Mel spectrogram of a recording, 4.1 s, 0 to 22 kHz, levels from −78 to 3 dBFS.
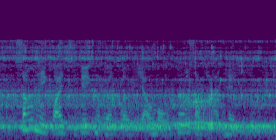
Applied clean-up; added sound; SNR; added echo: none; Sink (filling or washing) / Water; -4 dB; none.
